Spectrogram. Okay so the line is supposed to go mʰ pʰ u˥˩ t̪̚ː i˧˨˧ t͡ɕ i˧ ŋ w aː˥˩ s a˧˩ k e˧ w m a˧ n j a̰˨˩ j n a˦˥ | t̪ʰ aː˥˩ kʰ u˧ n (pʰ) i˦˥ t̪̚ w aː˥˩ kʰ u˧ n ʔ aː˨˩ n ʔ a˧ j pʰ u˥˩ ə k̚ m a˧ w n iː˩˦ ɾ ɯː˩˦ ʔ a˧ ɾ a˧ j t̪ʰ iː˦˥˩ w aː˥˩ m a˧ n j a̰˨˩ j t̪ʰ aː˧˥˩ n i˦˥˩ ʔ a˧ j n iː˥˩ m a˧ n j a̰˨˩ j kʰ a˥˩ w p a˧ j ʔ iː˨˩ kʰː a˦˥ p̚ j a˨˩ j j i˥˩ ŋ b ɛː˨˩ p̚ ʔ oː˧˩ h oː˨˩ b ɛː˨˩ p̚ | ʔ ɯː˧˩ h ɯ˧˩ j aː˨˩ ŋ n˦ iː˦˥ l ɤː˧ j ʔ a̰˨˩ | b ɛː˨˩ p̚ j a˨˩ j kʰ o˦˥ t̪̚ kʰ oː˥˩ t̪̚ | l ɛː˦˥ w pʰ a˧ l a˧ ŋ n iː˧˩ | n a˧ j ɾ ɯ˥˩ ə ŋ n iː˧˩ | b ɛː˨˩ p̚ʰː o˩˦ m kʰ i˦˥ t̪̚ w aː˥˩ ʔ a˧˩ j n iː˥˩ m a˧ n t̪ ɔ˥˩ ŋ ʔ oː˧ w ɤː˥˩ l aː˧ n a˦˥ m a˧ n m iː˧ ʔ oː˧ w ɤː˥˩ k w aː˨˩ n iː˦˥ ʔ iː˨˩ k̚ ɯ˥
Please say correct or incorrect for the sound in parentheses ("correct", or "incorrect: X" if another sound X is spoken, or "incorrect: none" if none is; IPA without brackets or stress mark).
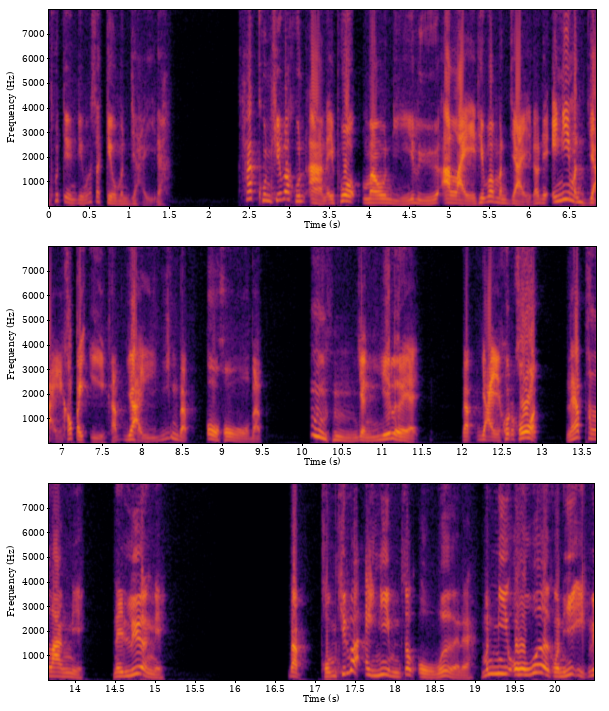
incorrect: kʰ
